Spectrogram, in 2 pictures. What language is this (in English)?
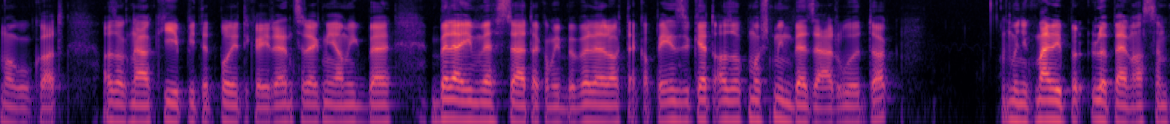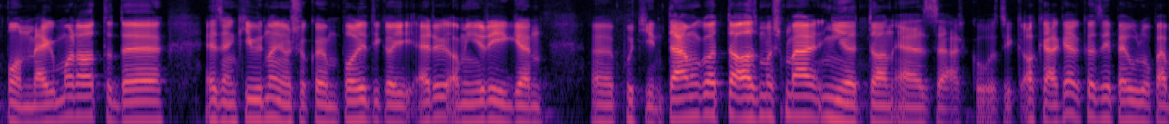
Hungarian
